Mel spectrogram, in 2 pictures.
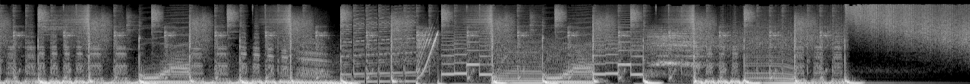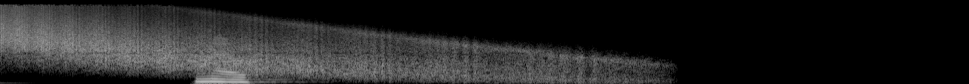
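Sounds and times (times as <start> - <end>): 
club and dubstep electronic music: 0.2 - 9.2.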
